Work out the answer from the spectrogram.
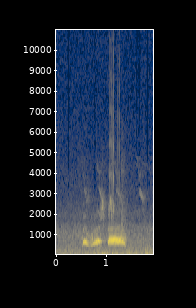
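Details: Spotted dove said to be aggressive delivers a three-note cooing phrase, two short rounded coos then a longer sustained one, with a faint click and light rustle nearby.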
